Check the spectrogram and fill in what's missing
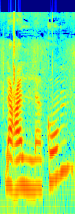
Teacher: Ayn here is going to be from the middle of the throat, so make sure that you do give it a little bit of that constriction. La'allakum, meem here has tawassut.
